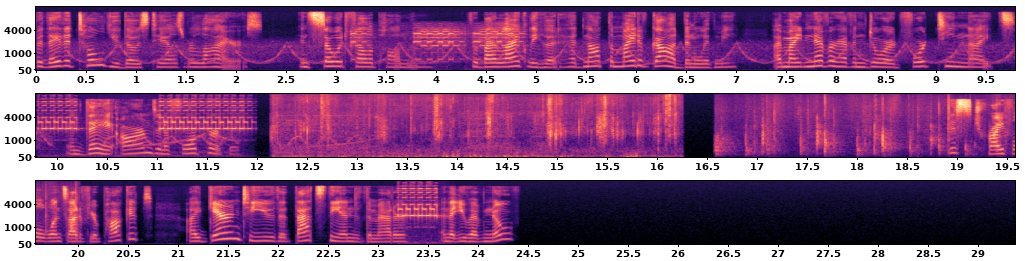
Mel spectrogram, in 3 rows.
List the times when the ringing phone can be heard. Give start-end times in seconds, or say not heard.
3.1-5.0, 9.8-12.0, 23.2-23.8.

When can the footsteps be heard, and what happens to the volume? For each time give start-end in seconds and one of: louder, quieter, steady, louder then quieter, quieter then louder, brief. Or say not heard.
12.2-20.1 steady.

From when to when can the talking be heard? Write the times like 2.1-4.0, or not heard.
0.0-11.8, 18.9-24.4.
